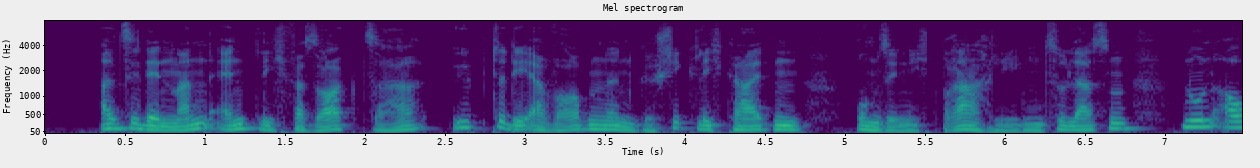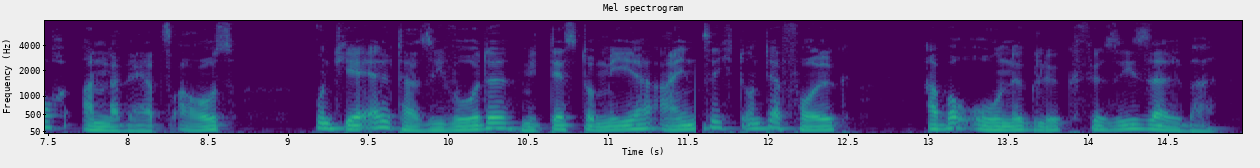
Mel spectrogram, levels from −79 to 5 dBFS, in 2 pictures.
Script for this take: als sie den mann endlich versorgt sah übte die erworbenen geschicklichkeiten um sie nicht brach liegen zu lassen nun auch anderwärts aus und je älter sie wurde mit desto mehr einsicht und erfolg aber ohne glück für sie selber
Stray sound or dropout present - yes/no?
yes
